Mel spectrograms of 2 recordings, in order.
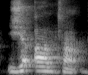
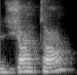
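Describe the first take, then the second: First: The e of je is kept separate. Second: The e of je is dropped and joined. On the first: The speaker calls it wrong. "See how that doesn't flow?" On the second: The speaker calls it right. "you put the apostrophe"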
